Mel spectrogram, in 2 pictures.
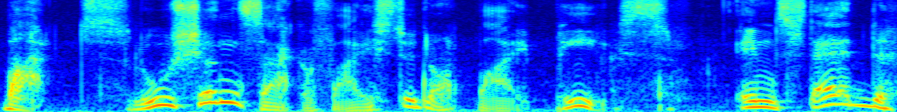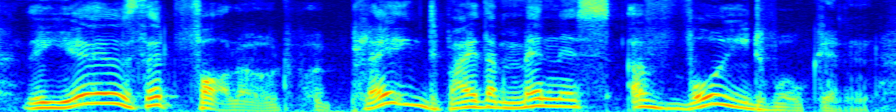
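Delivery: put-on nature documentary narrator voice. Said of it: "Animal Planet voice again".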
